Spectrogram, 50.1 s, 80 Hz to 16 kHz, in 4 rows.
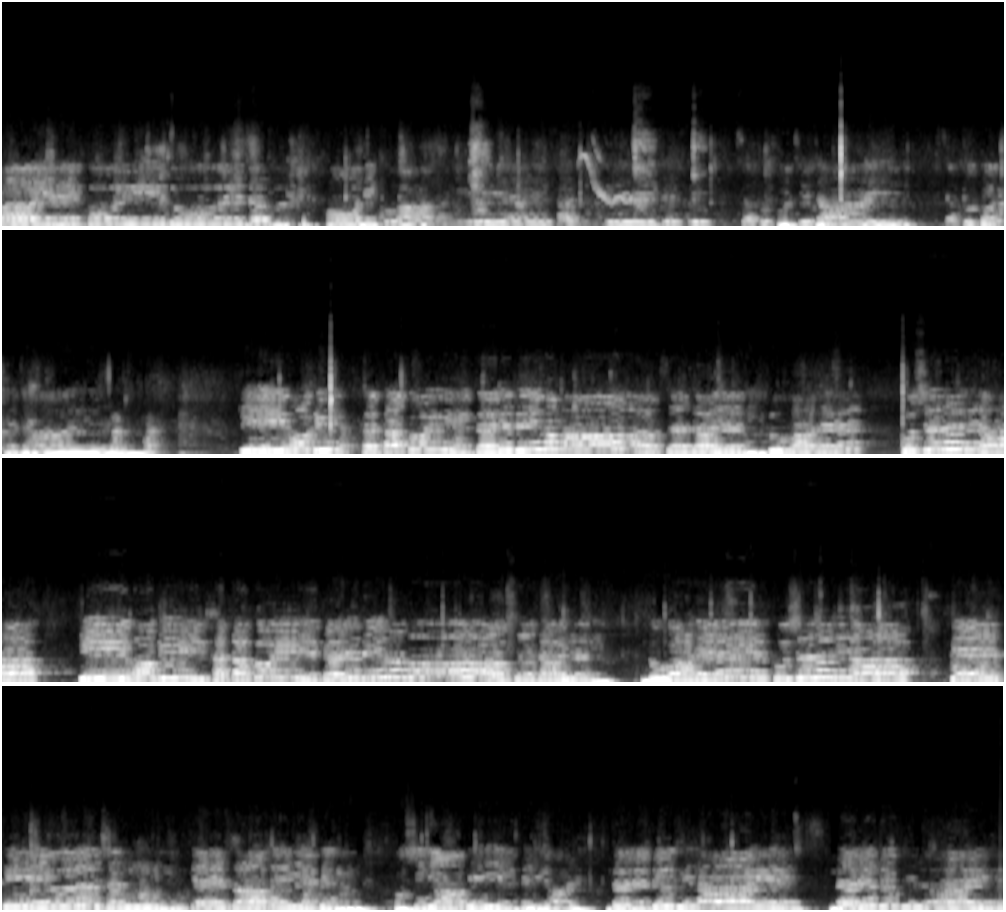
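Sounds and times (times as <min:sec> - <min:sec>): woman singing unaccompanied: 0:00.0 - 0:14.6, 0:15.5 - 0:50.0.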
